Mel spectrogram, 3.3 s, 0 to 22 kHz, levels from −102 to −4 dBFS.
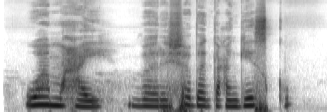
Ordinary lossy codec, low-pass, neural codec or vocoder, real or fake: none; none; vocoder, 44.1 kHz, 128 mel bands every 256 samples, BigVGAN v2; fake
